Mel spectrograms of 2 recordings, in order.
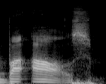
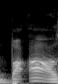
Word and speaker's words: Baal: is revised standard version doesn't have the spelling that is common in the Bible of Baal which is B Apostrophe A Ls but that's that's why I pronounce it the way it is.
